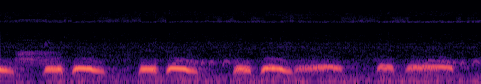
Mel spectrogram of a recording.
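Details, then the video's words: A turtle dove used as a fighting and trapping bird repeats soft, hollow coos in grouped pairs, roughly a dozen notes with slight downward slurs, some notes drawn out longer, over a quiet background. "fighting dove"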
